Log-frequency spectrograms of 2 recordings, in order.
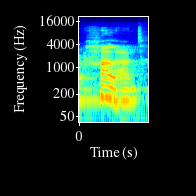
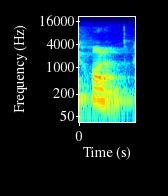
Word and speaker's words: Haaland: to sign Erling Haaland, or Haaland, however it's pronounced. I think it's Holland.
